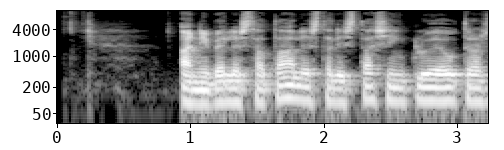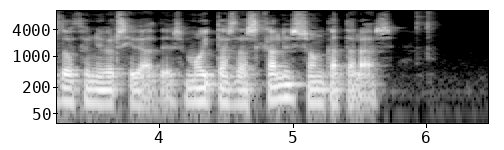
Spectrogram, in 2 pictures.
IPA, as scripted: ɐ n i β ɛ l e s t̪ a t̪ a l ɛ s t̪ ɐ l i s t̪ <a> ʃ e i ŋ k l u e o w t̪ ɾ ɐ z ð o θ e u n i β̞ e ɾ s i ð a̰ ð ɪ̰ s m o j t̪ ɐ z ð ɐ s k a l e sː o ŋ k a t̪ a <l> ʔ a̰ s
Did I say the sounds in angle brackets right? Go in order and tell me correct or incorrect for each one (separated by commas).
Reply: correct, correct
